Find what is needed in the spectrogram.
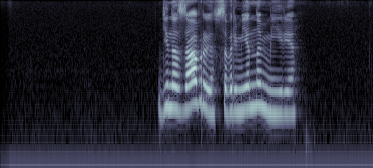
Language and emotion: Russian, neutral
